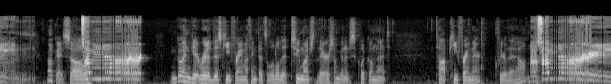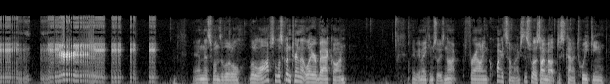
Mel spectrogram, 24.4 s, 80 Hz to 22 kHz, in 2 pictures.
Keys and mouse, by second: 1.6-3.3 drag, 4.2-5.8 middle drag, 6.4-8.3 drag, 8.5-9.7 drag, 9.3 Delete, 9.7 right click, 10.5 click, 16.9-18.3 middle drag, 18.3-19.6 drag, 20.3 right click, 20.6 g, 22.3 right click, 22.7 g, 22.9-24.4 right drag, 23.9 g.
